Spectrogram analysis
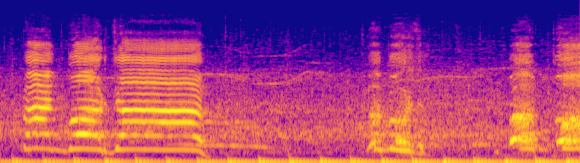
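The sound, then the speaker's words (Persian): At a boxing match, after the referee rings the bell, the winning boxer lets out several loud, drawn-out triumphant shouts and bellows, followed by more scattered yells, with a noisy crowd murmuring and cheering in the background. “داور زنگ را به صدا در میآورد. بوکسور برنده فریاد میزند.”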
